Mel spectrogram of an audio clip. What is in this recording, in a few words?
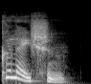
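"collation", British English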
